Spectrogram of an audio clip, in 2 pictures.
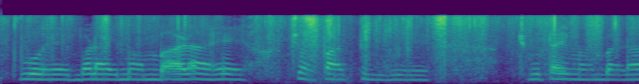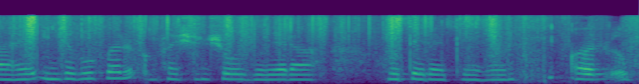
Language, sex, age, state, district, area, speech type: Urdu, female, 45-60, Uttar Pradesh, Lucknow, rural, spontaneous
